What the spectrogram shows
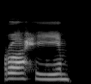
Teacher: Ra-nya ingat, nggak tebel banget, juga nggak dimajuin.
